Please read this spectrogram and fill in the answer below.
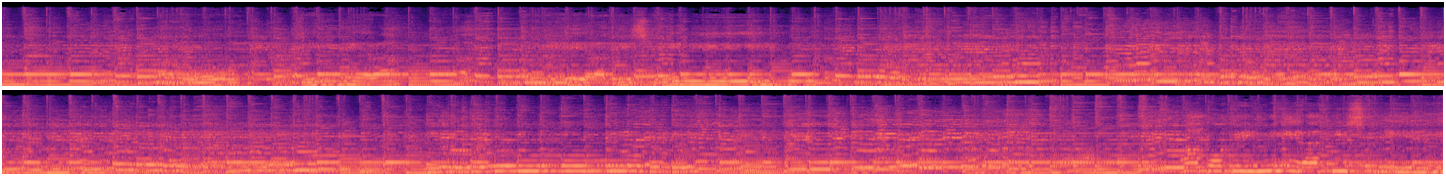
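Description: Cretan folk music played without pause, led by plucked strings with a bowed string line above them.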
